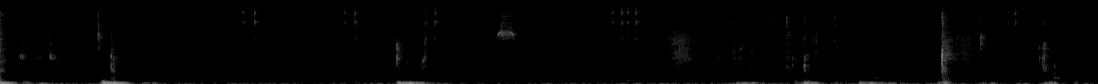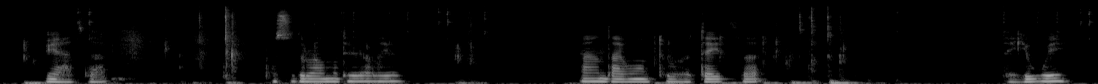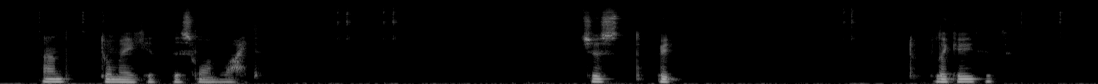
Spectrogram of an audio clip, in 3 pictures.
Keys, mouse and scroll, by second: 0.2 ctrl+KP_Subtract, 0.3 ctrl+KP_Subtract, 0.9 ctrl+KP_Add, 2.4 click, 3.4 click, 3.9 Tab, 4.2 click, 6.1-9.3 drag, 7.9 BackSpace, 10.1 click, 10.3 Tab, 11.1 Tab, 11.7-13.3 drag, 13.9 Tab, 14.3 middle click, 14.8 middle click, 15.3 click, 15.6 Tab, 15.6 middle click, 16.5-19.0 typing, 19.2 Return, 19.4 Tab, 19.9-21.0 middle drag, 21.1 scroll up 1, 21.3 middle click, 21.7 click, 22.3 middle click, 25.3-25.9 drag, 30.3 click, 32.1 middle click.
